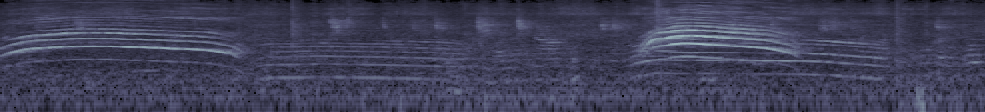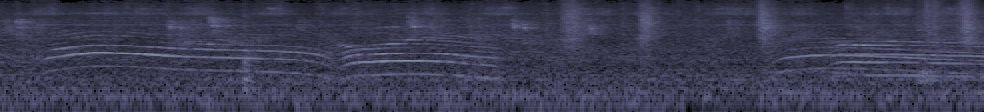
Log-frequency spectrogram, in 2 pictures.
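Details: Two domestic cats yowling back and forth before fighting: a string of arching, rising-then-falling wails, one much louder and higher, separated by short pauses, with faint clicks and rustles behind.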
